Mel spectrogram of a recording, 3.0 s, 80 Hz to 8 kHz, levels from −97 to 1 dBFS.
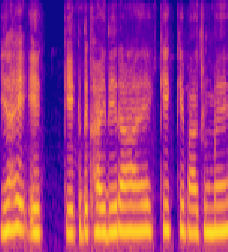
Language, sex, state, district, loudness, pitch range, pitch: Hindi, female, Bihar, Saran, -13 LUFS, 250-265 Hz, 260 Hz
